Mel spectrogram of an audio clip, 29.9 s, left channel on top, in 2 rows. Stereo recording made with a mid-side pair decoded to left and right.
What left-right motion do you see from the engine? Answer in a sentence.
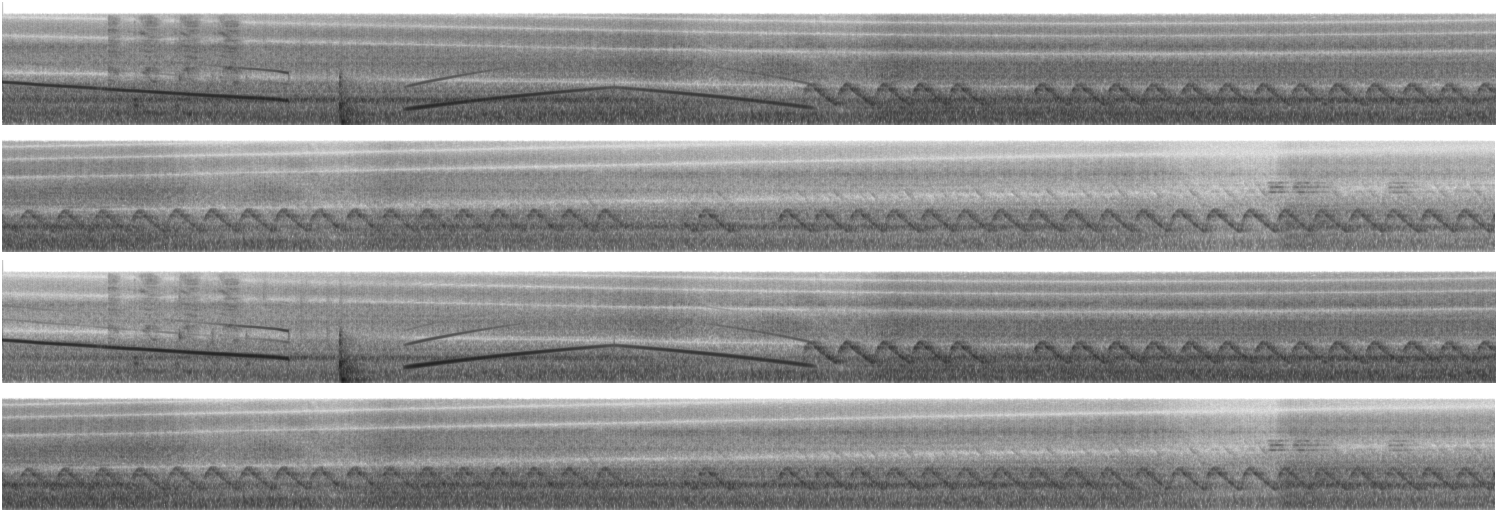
In this clip you hear the engine travel towards the right.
